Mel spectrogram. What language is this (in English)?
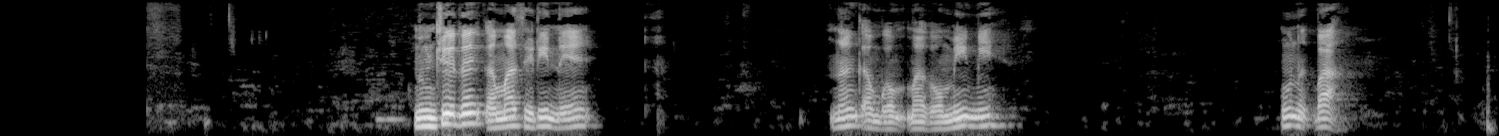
Michoacán Mazahua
